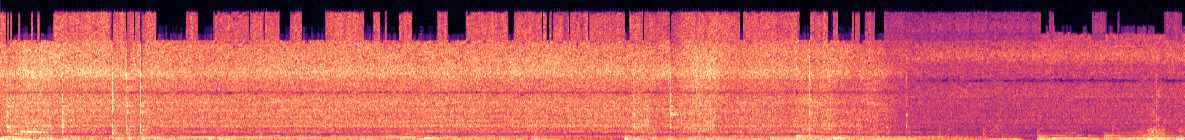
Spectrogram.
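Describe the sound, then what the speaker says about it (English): Sliced onions sauté in a pan for paya soup, a soft continuous sizzle with occasional stirring scrapes, faint and close, with no talking. "So after adding the onions, I'm going to saute it for a while"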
